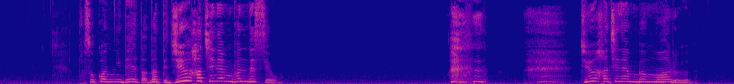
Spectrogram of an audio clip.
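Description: A young woman speaks in a bright, animated voice close to the microphone.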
